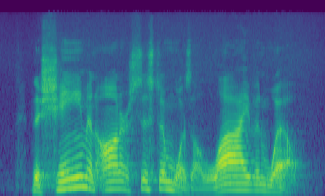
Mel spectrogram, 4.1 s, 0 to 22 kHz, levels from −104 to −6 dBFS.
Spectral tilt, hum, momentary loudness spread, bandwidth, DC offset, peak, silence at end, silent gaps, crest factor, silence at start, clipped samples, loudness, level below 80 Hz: -5 dB/octave; none; 11 LU; 16.5 kHz; under 0.1%; -6 dBFS; 0.35 s; none; 18 dB; 0.4 s; under 0.1%; -25 LUFS; -72 dBFS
